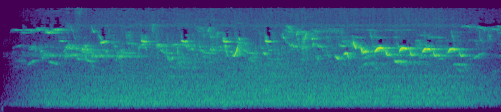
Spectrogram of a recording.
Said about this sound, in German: Okay, das ist irgendwie Vogelgezwitscher, oder?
